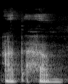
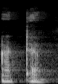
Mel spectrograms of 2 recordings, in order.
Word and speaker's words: Adham: nama syekh Ibrahim bin adham membacanya memang bin adham bukan bin Adam nama lengkap beliau Ibrahim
